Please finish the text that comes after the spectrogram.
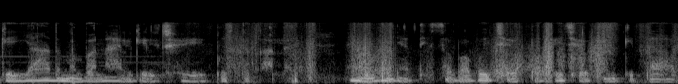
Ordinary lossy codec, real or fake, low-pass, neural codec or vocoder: none; real; 7.2 kHz; none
